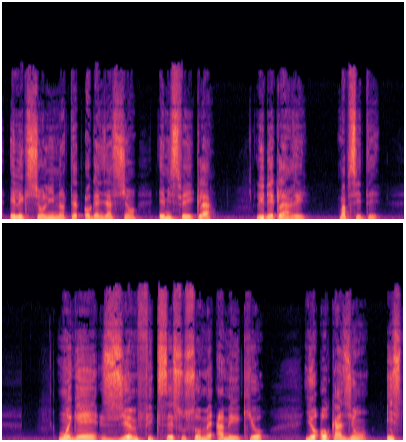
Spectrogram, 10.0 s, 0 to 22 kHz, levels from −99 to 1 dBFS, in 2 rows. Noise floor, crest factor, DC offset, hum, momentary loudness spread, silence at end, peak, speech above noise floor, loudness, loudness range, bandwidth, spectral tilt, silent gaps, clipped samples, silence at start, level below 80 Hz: -58 dBFS; 18 dB; under 0.1%; none; 10 LU; 0.05 s; -4 dBFS; 37 dB; -22 LUFS; 4 LU; 16 kHz; -5 dB/octave; none; under 0.1%; 0.1 s; -62 dBFS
